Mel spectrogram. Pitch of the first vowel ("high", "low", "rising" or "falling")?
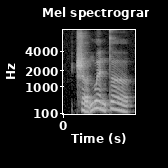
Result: low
